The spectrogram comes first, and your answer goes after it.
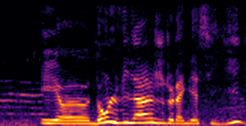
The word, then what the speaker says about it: La Gacilly: Et voilà, nous sommes arrivés à la Gacilly, donc ça se prononce comme ça, comme je vous disais ce matin.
